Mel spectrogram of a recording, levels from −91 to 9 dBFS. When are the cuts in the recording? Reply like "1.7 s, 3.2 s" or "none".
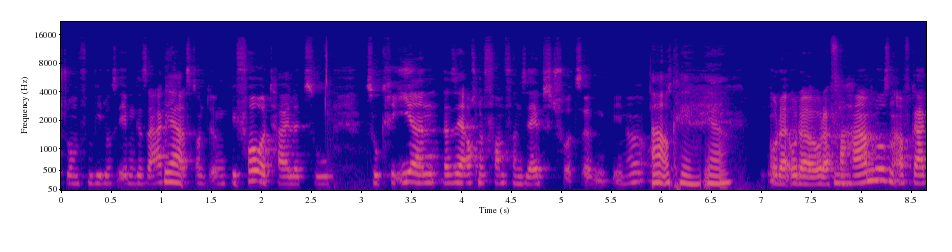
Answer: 7.1 s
